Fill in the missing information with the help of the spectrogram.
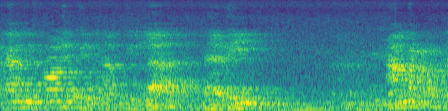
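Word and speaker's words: عمرو: Khalid bin Abdullah dari Amr. Kalau ada wawunya ini bacanya Amr, kalau ini tidak ada wawunya bacanya Umar. Nah, itu membedakan.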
